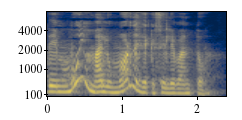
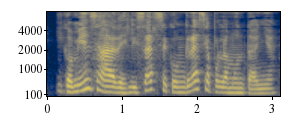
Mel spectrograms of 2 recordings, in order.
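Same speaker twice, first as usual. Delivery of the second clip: ordinary delivery, nothing marked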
